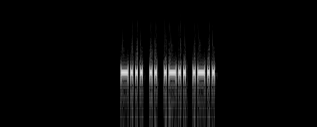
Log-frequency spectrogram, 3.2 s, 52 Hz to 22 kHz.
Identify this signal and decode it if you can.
Morse code, heard as a keyed tone, about 52 wpm, 700 Hz. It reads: BILL
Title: USA Common Names - Max 5 Letters - 50wpm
